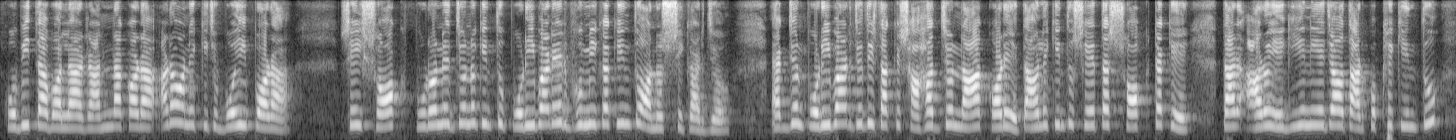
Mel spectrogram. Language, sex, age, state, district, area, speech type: Bengali, female, 60+, West Bengal, Paschim Bardhaman, urban, spontaneous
